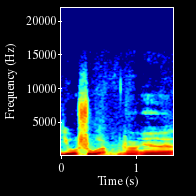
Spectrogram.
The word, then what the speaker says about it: Иешуа: Иешуа, вообще-то, он читается Иошуа, Нахон.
